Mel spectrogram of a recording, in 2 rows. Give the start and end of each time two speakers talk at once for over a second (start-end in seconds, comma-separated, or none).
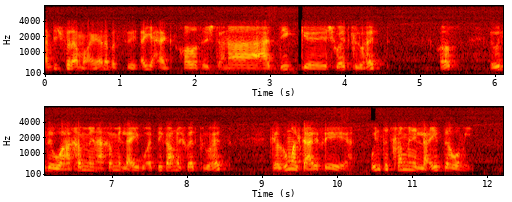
none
